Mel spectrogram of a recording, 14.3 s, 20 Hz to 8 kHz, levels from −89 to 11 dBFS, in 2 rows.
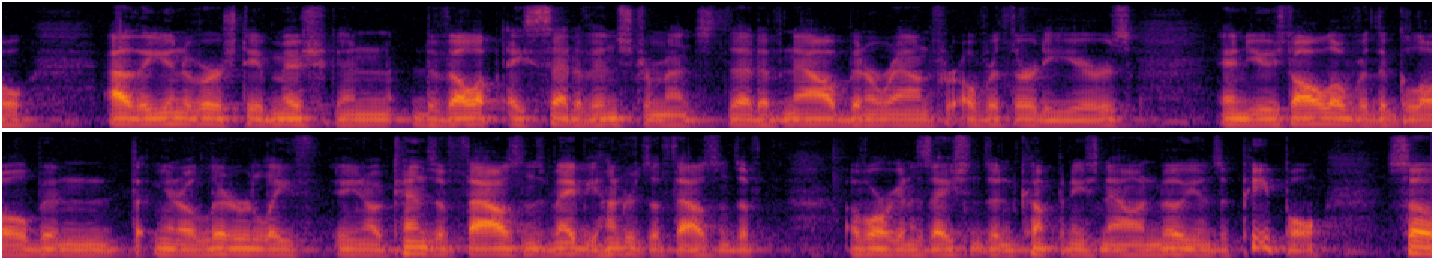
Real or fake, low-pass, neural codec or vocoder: real; 7.2 kHz; none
